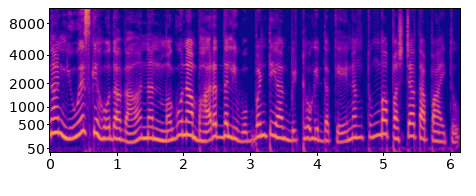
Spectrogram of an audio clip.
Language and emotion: Kannada, sad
